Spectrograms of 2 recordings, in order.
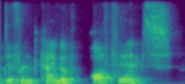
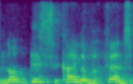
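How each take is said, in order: First: "offense" with a full "AW" first syllable, in mock Russian accent; offense as in attack. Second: "offense" stressed on the second syllable, in mock Russian accent; offense as in insult. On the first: Streamer sorting two meanings, "offense" said AW-fense in mock Russian. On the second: Streamer sorting two meanings, "offense" said uh-FENSE in mock Russian. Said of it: "but different kind of offense".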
